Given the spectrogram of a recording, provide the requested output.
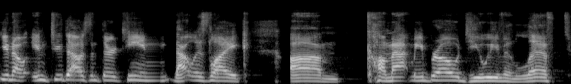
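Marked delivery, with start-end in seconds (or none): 3.6-5.7 yelling. Retelling what was yelled when told to shout gamer stuff: retelling own shout. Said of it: "just shout a bunch of gamer stuff".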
